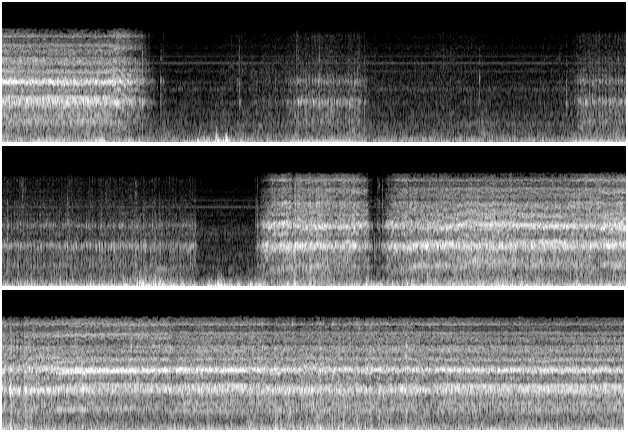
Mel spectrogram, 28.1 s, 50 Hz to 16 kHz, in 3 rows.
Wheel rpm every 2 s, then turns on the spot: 150, 10, 10, 0, 10, 20, 40, 110, 160, 160, 160, 160, 160, 160.
4-6 8-12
